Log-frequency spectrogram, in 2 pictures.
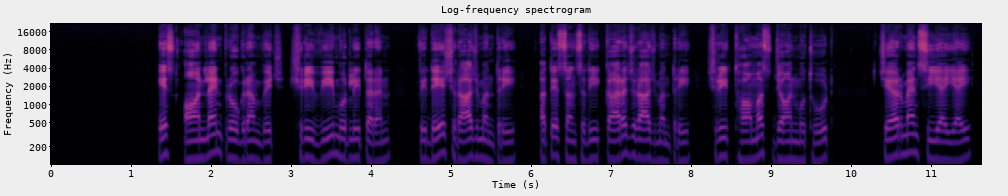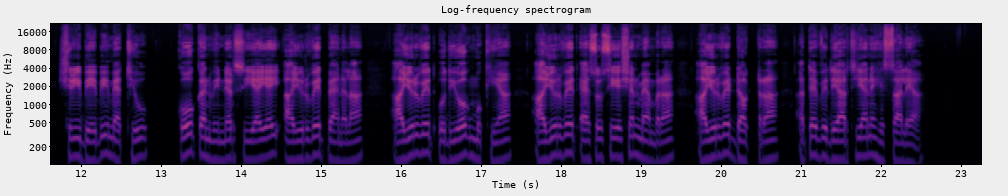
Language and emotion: Punjabi, neutral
